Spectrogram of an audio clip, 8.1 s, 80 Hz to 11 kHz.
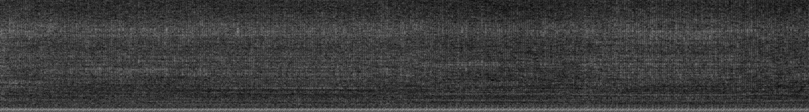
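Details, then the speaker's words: Toyota Aristo on a new Garrett G35-900 turbo, first start, only about 6 inches of exhaust after the turbo: loud, raw, even idle with a deep steady drone, no misfire or knock; normal idle. "You can hear it, it's really loud. It doesn't have but maybe 6 inches of exhaust on it off the turbo."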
